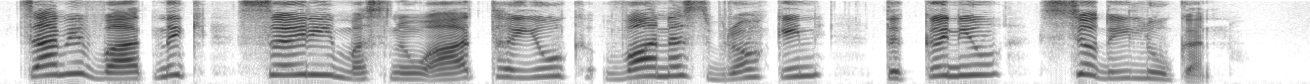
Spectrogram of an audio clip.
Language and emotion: Kashmiri, neutral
